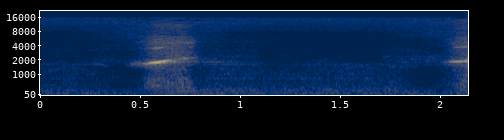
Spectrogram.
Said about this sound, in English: My whistle's a little weak.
